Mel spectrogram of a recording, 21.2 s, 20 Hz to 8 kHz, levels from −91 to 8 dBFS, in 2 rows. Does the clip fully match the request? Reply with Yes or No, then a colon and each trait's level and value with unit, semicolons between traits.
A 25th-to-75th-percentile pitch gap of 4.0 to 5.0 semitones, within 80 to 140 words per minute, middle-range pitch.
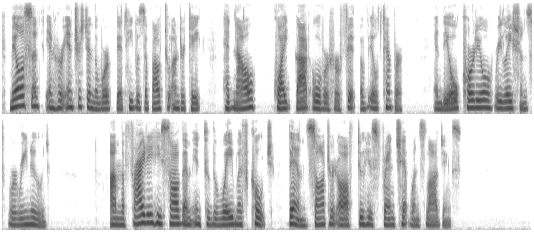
No: average, 3.0 semitones; slow, 135 wpm; medium, 180 Hz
